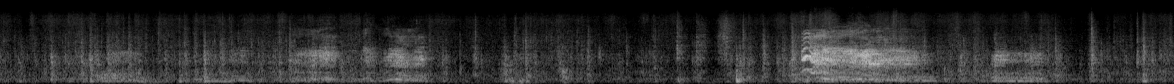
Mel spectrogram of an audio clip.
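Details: Dogo Argentino puppies, five weeks old, indoors: thin, high whining yelps come in short bursts, the loudest and fullest near the end, over scuffling, pattering paws and faint voices.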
